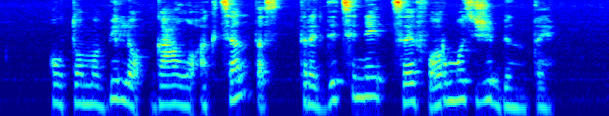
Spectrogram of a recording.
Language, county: Lithuanian, Marijampolė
